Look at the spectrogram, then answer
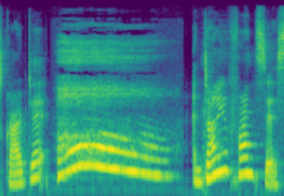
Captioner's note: gasping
